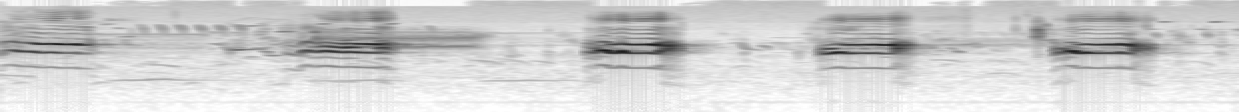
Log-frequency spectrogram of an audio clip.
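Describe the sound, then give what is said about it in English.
A horned grebe gives a series of five loud, harsh, nasal squealing calls at a steady pace, each about half a second long, with no one talking. “All right, let's move on to the horned grebe as we close out our marine forecast.”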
